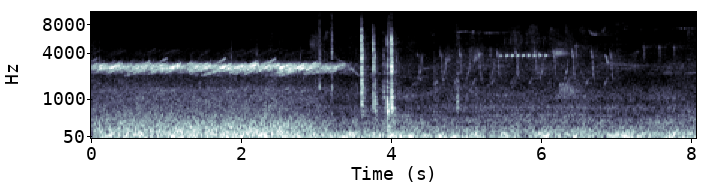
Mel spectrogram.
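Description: Outdoor ambience with a steady high-pitched calling chorus over a low rumble, cutting off about three and a half seconds in. A few sharp clicks follow, then quieter streamside ambience with faint bird chirps.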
